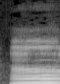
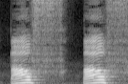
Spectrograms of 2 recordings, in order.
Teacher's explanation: Asyafatainnya yaitu ujung gigi seri atas ya menyentuh perut ya, perut bibirnya yang bawah ya. Jadi bukan perut bibir ujung tapi bawahnya.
